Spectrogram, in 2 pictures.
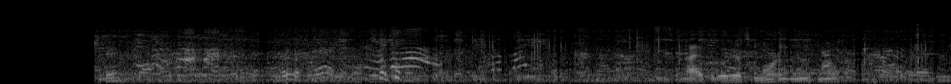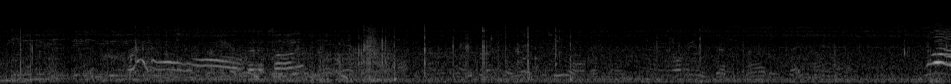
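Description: Men and women chat and talk over each other outdoors.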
